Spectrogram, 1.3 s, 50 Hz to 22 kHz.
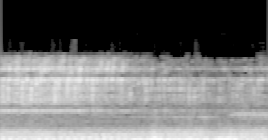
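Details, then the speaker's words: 1971 Datsun 240Z petrol straight-six idling roughly with an uneven, stumbling misfire, like running on three cylinders; blown head gasket, with oil-fouled spark plug number four and later hydrolock; car had also been overheating. "so it's blown head gasket and I cranked it up drove around for a bit sound like it was running on three cylinders"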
